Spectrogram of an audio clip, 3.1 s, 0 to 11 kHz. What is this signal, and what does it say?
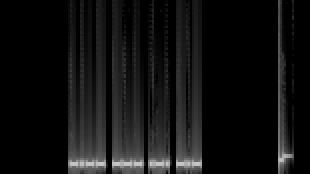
Morse code, heard as a keyed tone, about 48 wpm, 700 Hz. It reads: YORK
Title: Sets of 2 Words - New Word Drill - 45wpm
